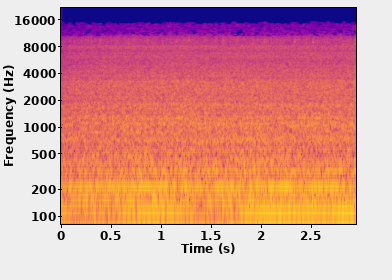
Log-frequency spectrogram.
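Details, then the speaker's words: Toyota Highlander wheel bearing heard through a stethoscope: a rough, gritty roar with uneven churning, like a corn sheller, not smooth like the other side; this bearing is the worn, defective one to replace. "pero para poder comprobar voy a ponerlo yo y este se oye como una desgranadora de maíz señores y este va este balero va a ser el malo"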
